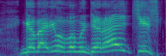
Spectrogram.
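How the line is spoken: Shouting. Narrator (Russian): кричала

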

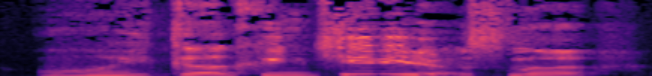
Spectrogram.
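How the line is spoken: Female exclamation. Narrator (Russian): воскликнула миссис Барегард

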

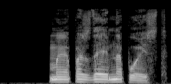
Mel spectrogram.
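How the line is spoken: Dejected voice. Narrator (Russian): упавшим голосом проговорил он

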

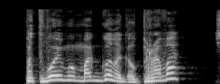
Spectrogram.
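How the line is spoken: Angry address. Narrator (Russian): сердито обратился Гарри к портрету Корнелиуса Фаджа

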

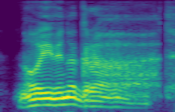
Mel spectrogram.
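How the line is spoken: Sailor's mutter. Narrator (Russian): бормотал моряк

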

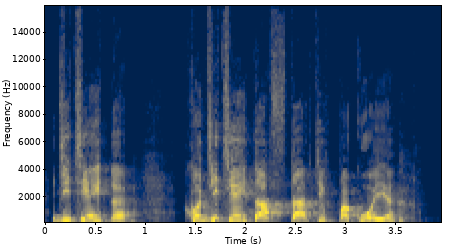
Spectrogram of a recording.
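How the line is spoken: Old man's voice breaking with rage. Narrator (Russian): Старик прокричал срывающимся от гнева голосом

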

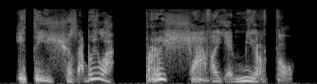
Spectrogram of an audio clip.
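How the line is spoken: Hissed into ear. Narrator (Russian): прошипел ей в ухо Пивз

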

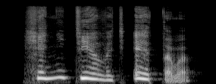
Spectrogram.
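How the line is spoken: Frightened squeak. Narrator (Russian): пропищала она, вращая от страха глазами

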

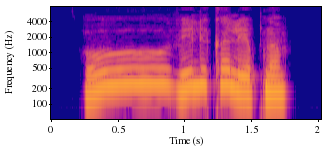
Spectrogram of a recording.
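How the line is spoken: Mutter. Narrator (Russian): пробормотал Икинг

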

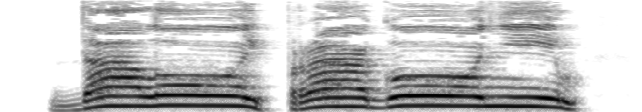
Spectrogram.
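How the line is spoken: Many voices yelling. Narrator (Russian): завопили все цветы

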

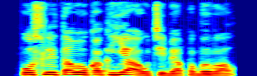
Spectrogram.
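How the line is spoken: Muttered. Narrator (Russian): пробурчал Хома

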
